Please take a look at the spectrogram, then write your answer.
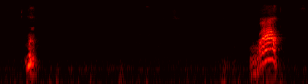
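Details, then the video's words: Indoor Bengal cat calling to wake its owner: a brief sharp chirping meow, four seconds of near silence, then a louder, longer wavering meow. "The Return Of The Furry Alarm Clock"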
